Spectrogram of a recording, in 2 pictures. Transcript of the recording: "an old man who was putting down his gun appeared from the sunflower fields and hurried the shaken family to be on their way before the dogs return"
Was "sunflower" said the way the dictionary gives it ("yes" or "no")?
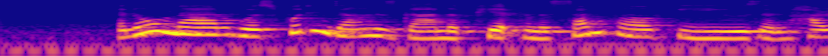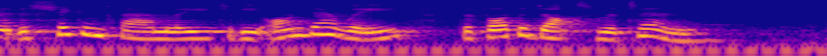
no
